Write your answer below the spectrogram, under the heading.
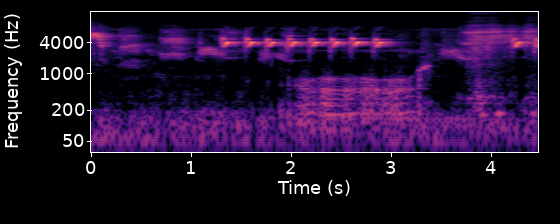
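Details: Ciwah song meant as a lure or master bird: high chirps then a run of about eight quick sharp whistled notes, a lower buzzy chatter under them, over a constant low hum.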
